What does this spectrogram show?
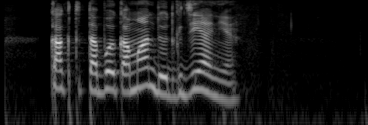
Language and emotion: Russian, angry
